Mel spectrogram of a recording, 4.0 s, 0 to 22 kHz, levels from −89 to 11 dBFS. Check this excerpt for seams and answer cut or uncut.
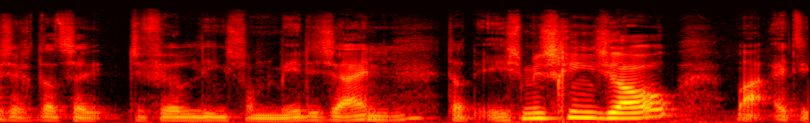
uncut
